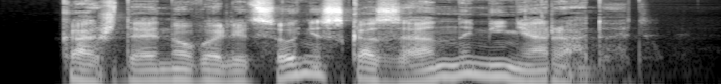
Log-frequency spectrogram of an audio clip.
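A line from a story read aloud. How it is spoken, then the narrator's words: Cooing. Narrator (Russian): проворковала дама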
